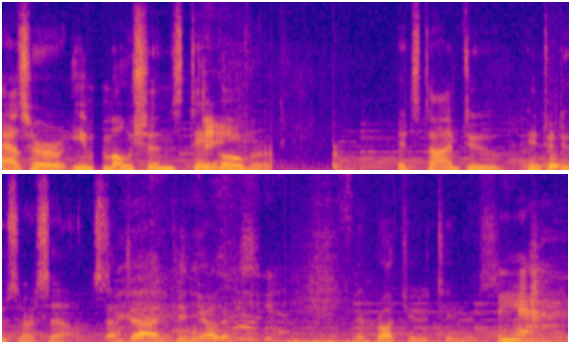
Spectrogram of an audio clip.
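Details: Adult male speaker; normal speech.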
